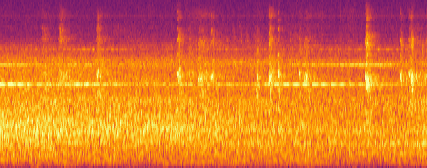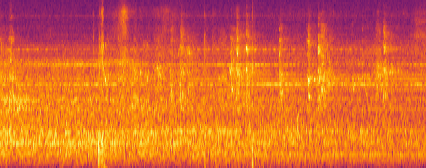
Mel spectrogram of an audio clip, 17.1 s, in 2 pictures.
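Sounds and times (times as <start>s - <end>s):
steady background noise: 0.0s - 17.0s
small birds chirping: 11.2s - 17.0s.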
